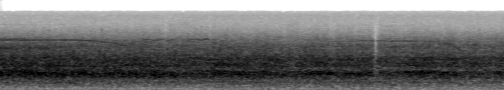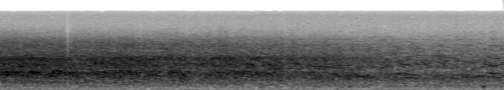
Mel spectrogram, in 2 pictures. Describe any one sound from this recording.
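A large stadium crowd roars and chants steadily in the distance.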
